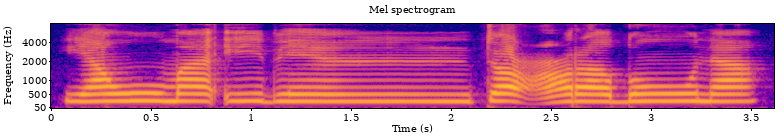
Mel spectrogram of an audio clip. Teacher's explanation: یومئذ تعرضون، کلمت تعرضون میں حرف العین کو ہمیں ظاہر کرنا ہے، یہاں حرف الضاد ہے اور ضاد کی ادائیگی زبان کے کروٹ اور اوپر کے داڑھوں کے جڑ سے ہے، کیونکہ ضاد حروف التفخیم میں سے ہے تو ہم یہ حرف کو بھاری آواز میں اور منہ پھلا کے پڑھیں گے۔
